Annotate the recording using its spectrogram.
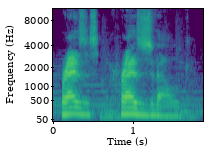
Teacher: There shouldn't be any vowel sounds between the H, R, as far as I'm concerned, or a very muted one.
